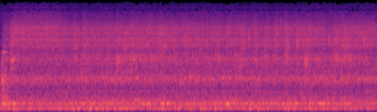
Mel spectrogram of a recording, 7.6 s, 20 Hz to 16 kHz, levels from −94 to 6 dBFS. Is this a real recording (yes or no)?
yes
